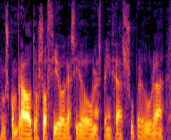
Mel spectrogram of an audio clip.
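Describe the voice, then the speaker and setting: The voice keeps a moderate pace. The background is quiet. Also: man. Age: 20s. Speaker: entrepreneur. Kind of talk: talk to students. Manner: casual, halting.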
